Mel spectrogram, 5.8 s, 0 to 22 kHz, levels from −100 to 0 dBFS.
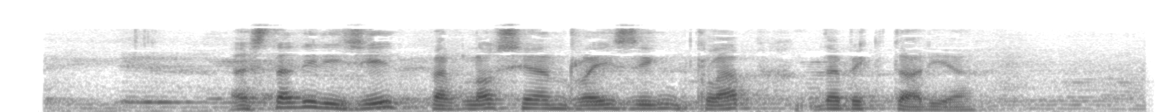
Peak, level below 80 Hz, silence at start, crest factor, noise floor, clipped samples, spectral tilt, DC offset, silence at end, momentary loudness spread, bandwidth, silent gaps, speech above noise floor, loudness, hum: -20 dBFS; -68 dBFS; 0.25 s; 18 dB; -60 dBFS; under 0.1%; -5.5 dB/octave; under 0.1%; 0.05 s; 14 LU; 9 kHz; none; 24 dB; -38 LUFS; none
